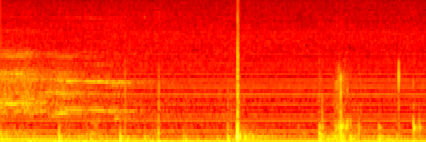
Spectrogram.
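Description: Steady low electrical hum from a church sound system between speakers, with one sharp click a little past the middle and a few faint ticks.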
